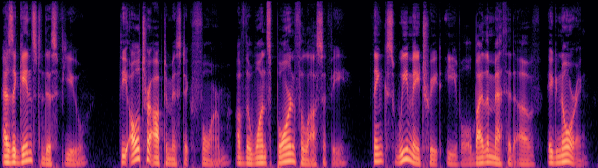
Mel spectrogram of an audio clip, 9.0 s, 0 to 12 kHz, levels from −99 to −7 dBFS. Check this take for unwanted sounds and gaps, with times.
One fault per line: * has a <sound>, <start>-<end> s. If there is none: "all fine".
all fine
